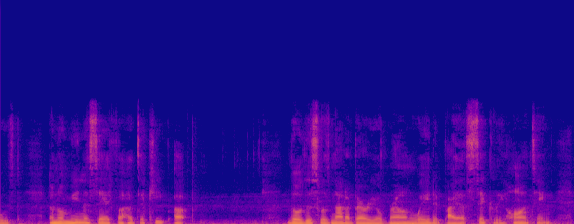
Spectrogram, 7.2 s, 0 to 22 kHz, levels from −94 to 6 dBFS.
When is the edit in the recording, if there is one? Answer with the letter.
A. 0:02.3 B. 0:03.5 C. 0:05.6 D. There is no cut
B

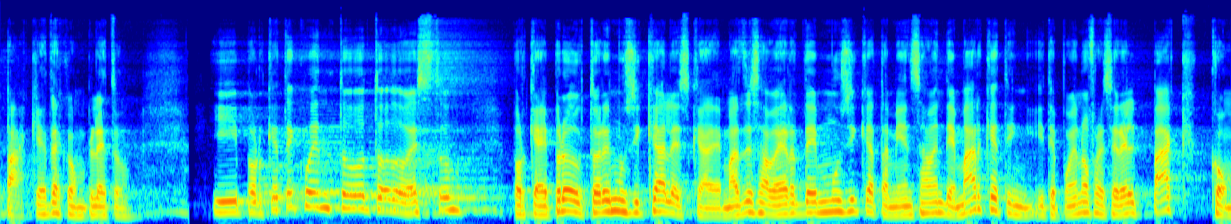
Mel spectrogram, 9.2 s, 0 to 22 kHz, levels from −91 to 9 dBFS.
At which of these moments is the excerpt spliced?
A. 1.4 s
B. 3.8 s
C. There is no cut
A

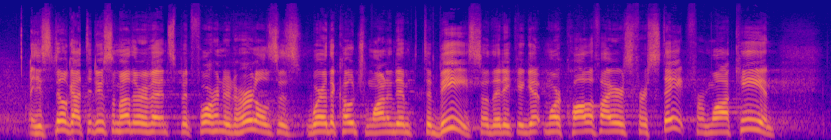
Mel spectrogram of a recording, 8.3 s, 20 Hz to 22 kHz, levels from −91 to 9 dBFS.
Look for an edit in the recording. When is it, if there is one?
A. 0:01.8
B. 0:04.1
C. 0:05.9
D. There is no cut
B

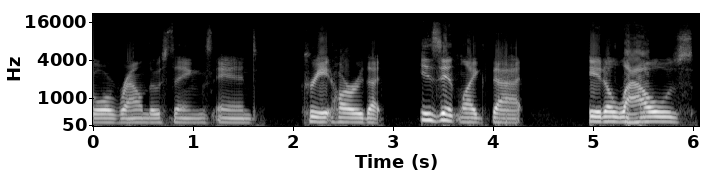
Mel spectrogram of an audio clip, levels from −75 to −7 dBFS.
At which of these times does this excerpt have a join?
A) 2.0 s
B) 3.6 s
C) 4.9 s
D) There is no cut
D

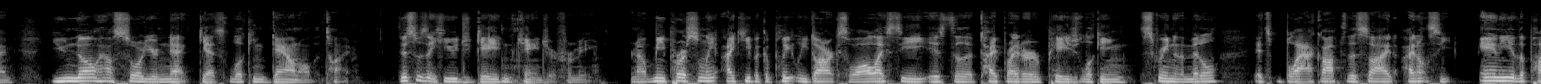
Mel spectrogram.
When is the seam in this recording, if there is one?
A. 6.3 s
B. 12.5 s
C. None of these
A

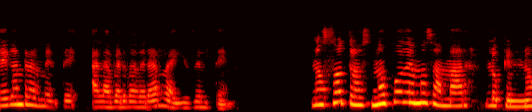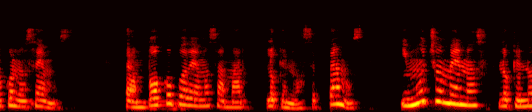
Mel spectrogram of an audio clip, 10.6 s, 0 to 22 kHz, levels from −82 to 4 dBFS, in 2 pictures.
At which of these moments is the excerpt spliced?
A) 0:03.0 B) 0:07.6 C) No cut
A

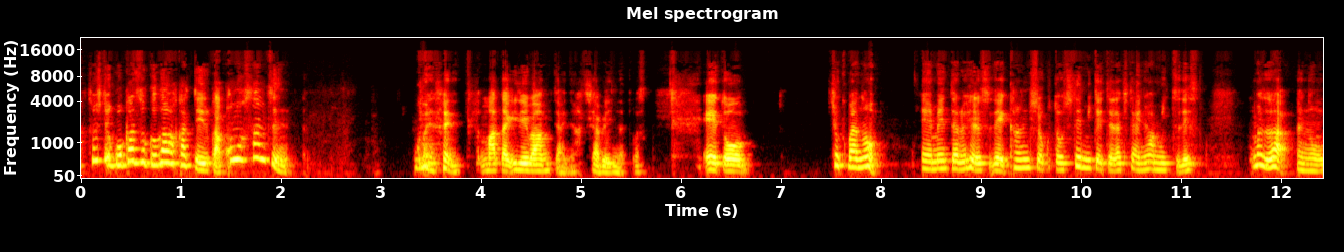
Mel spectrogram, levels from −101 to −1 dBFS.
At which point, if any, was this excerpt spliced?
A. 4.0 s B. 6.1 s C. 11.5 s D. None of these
A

